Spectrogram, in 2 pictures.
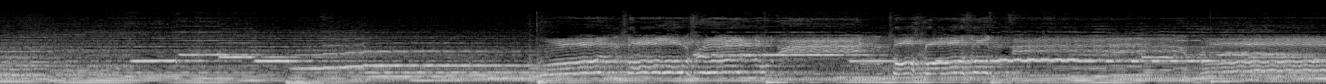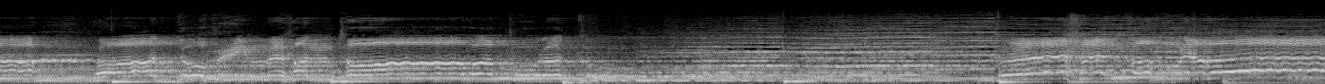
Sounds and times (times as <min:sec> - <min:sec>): Opera: 0:00.0 - 0:26.5.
